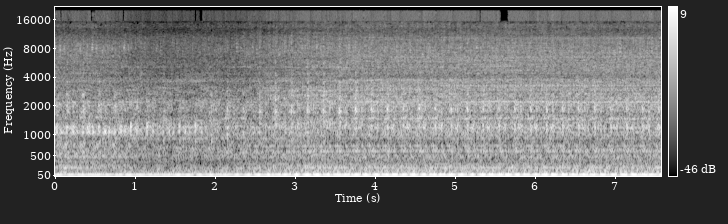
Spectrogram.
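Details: 2019 Ford F150 5.0 V8 at idle, previously repaired for stalling caused by bad VVT solenoids: a dull, diesel-type knock or clatter at idle, matching a TSB for 2018-2020 F150 and Mustang; cause not confirmed.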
